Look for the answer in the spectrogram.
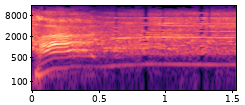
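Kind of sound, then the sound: crowd, audience shouting praise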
